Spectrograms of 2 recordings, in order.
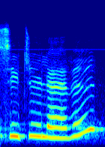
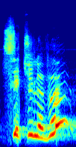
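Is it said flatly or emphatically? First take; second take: flatly; emphatically. First: It is said flatly, without exclamation. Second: It is said emphatically, as an exclamation.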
